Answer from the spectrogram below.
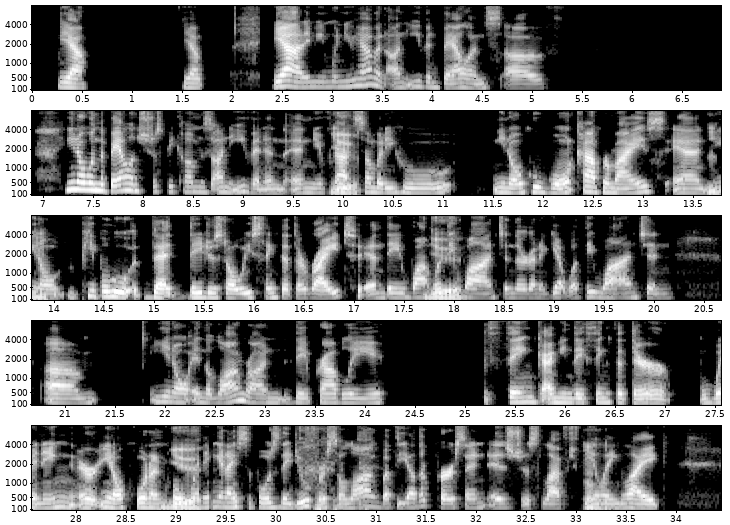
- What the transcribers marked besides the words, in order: tapping; other background noise; chuckle
- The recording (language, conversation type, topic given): English, unstructured, When did you have to compromise with someone?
